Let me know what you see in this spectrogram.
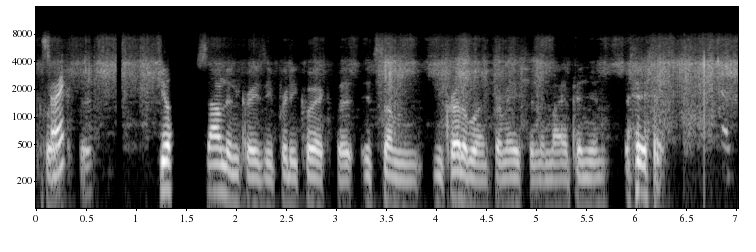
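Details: Adult male speaker; normal speech.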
